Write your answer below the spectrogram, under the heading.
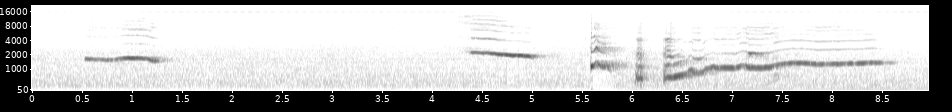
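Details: A chihuahua called Dexter "singing": two thin falling whistles, then a sharp yelp leading into a long wavering wail that climbs and holds for about two seconds; quiet room background.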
